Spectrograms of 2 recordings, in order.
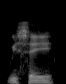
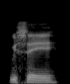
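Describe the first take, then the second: The two takes are said the same way.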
